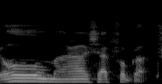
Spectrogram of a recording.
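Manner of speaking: ordinary talk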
